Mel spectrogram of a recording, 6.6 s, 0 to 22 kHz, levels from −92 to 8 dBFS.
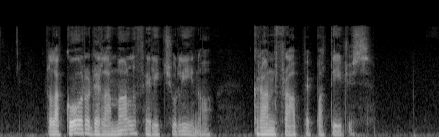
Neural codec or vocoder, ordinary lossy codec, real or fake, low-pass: vocoder, 22.05 kHz, 80 mel bands, WaveNeXt; AAC, 48 kbps; fake; 9.9 kHz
